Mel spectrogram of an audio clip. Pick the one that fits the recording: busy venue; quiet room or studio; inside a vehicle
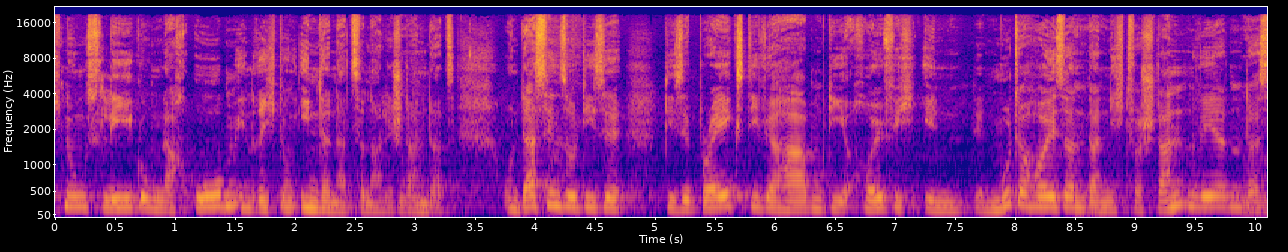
busy venue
